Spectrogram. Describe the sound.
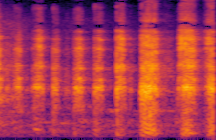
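A voice imitating a dog panting and straining on its lead at the vet's: a quick series of breathy, rhythmic huffs that grow louder toward the end.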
